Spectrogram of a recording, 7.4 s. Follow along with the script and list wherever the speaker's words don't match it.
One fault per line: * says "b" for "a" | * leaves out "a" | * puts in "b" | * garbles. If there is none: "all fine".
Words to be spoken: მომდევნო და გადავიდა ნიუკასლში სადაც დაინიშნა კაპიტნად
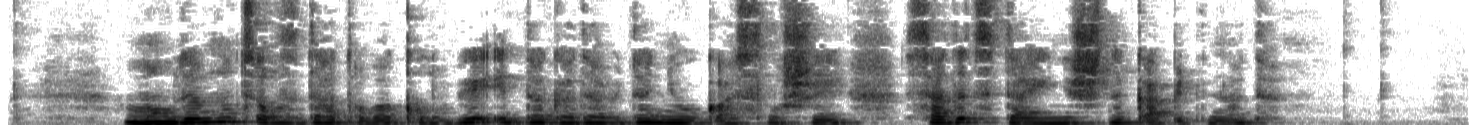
* puts in "წელს დატოვა კლუბი"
